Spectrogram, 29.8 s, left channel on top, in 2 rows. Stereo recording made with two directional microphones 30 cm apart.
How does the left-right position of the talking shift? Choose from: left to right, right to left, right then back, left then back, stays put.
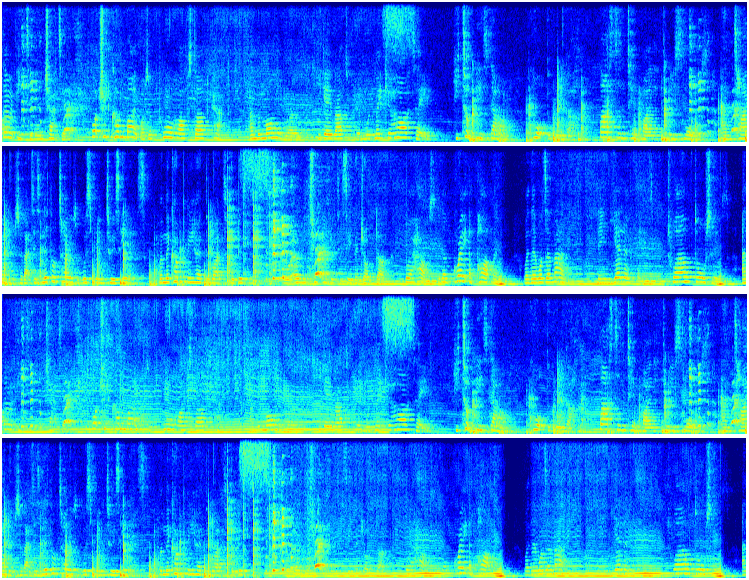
right then back.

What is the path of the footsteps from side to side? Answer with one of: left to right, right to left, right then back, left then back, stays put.
left to right.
